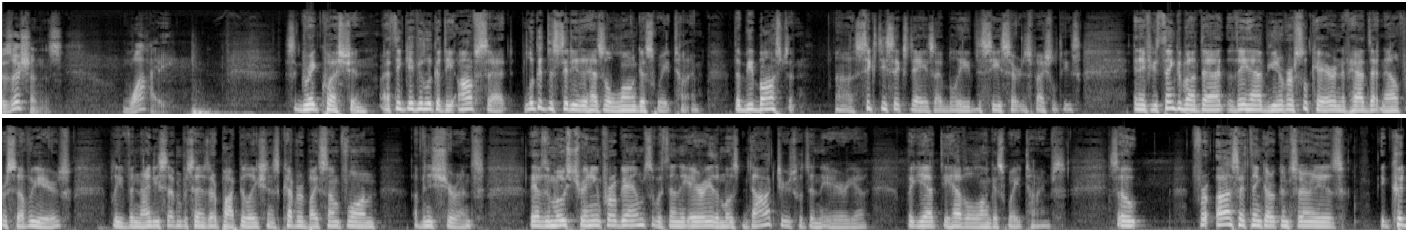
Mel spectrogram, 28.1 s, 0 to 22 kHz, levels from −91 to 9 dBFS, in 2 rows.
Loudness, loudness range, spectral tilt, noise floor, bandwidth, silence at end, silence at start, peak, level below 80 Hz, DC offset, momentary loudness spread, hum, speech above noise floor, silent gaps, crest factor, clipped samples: -15 LUFS; 4 LU; -5.5 dB/octave; -40 dBFS; 16 kHz; 0 s; 0 s; 0 dBFS; -36 dBFS; under 0.1%; 15 LU; none; 25 dB; none; 16 dB; under 0.1%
